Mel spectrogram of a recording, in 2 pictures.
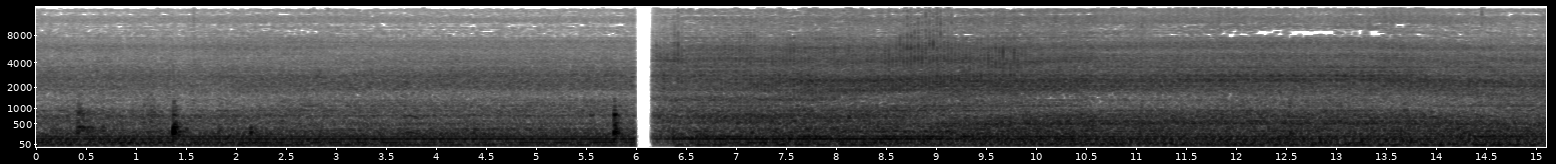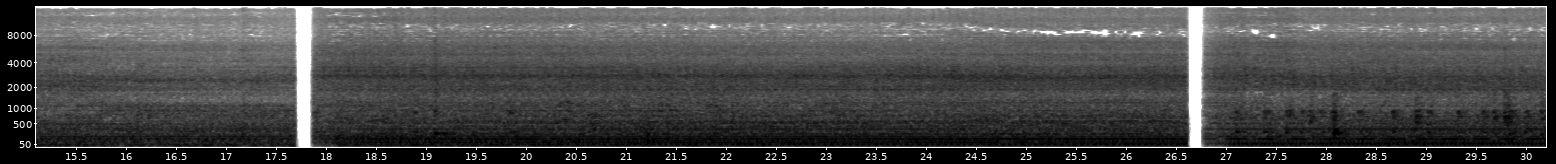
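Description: A heavy diesel engine idling steadily, with a few sharp knocks over it and the sound breaking off briefly three times.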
